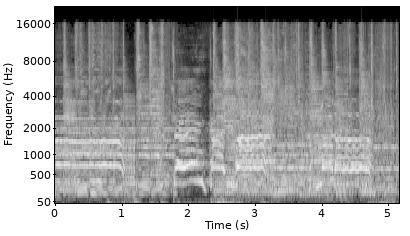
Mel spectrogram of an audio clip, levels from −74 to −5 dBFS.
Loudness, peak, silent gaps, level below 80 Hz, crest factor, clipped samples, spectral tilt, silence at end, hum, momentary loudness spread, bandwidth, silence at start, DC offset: -11 LUFS; 0 dBFS; none; -40 dBFS; 12 dB; under 0.1%; -1.5 dB/octave; 0 s; none; 5 LU; 17 kHz; 0 s; under 0.1%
